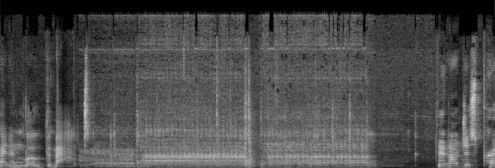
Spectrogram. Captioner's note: Cricut machine whirring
